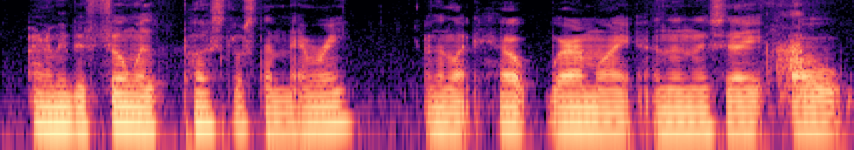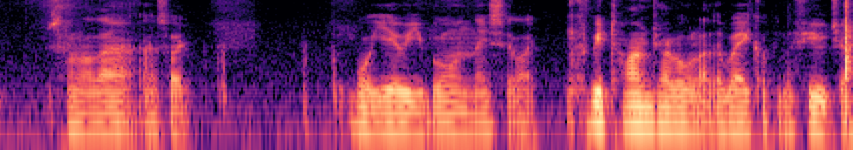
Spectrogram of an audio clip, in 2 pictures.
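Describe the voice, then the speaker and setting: A man with a British accent speaks very rapidly in a very deep, low voice, his intonation fairly even. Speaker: podcast host. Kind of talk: casual monologue. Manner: fast; halting.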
